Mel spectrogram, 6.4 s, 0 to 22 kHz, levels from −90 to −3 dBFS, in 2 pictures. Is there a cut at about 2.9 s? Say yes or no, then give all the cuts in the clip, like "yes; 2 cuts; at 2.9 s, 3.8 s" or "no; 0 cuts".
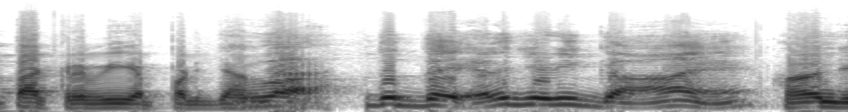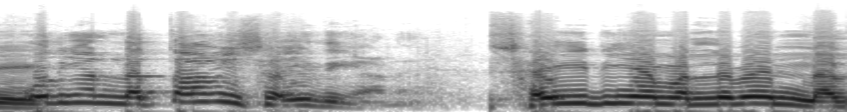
no; 2 cuts; at 1.4 s, 5.1 s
